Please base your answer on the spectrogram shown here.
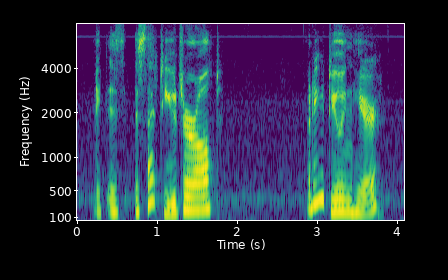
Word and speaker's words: Geralt: Marina pops her head in and she says, "Wait, is that you, Geralt? What are you doing here?" Oh my god, his name is Geralt. Soft G though, so it's different.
